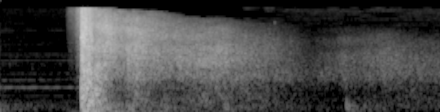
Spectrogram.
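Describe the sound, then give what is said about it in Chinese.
Sniper rifle shots fired from about a hundred metres: one loud, sharp crack with a long decaying tail, then a softer second shot about a second later. “两女取下身后的狙击枪，退后至百米外的距离开始架枪。 爆头。”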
